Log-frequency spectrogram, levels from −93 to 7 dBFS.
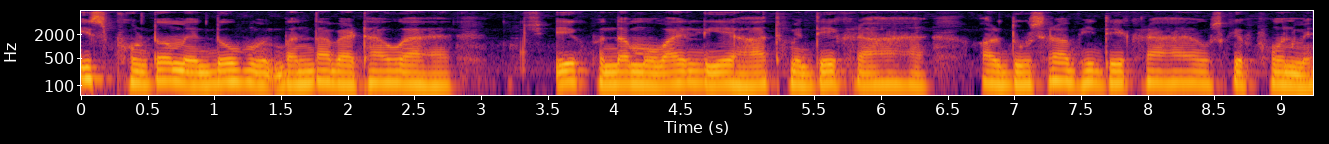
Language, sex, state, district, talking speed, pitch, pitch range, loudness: Hindi, male, Bihar, West Champaran, 170 wpm, 110 Hz, 110-120 Hz, -14 LUFS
